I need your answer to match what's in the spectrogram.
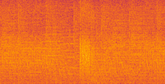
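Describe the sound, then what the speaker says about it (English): Dense gunfire and booming rocket blasts from the video game Lucky & Wild, a loud, continuous barrage with a sharper burst partway through and no voices. "Now I think they're shooting rockets at me."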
